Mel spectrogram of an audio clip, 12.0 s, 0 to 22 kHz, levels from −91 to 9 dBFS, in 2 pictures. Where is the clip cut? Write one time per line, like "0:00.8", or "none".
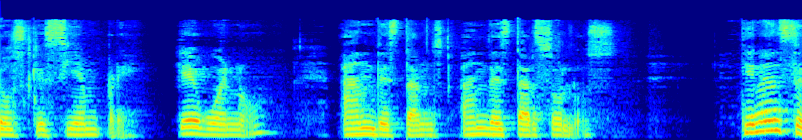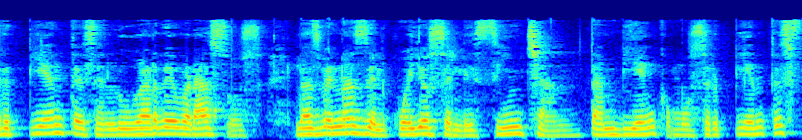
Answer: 0:05.4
